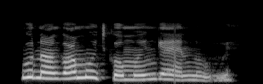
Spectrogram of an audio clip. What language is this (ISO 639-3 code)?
kln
